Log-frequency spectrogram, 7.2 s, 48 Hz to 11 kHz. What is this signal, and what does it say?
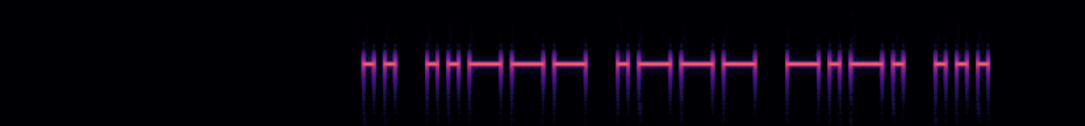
Morse code, heard as a keyed tone, about 17 wpm, 700 Hz. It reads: I2JCS
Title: DXCC-100 Call Signs - 5 Characters - Repeated 2x - 17wpm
